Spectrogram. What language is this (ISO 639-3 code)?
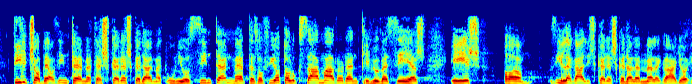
hun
